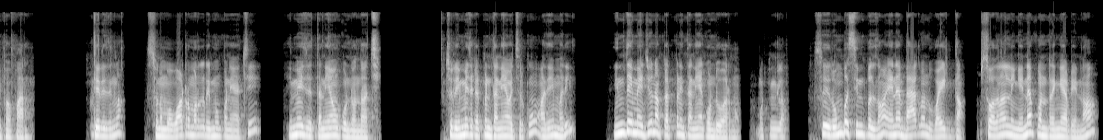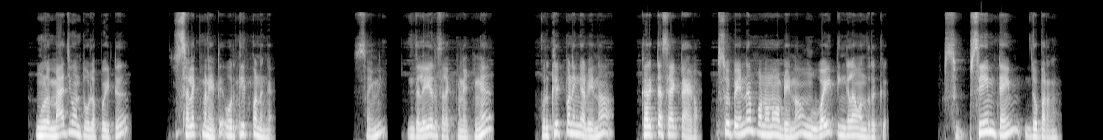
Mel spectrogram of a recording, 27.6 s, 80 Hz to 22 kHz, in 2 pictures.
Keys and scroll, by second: 4.6 ctrl+e, 7.6 ctrl+e, 9.6 ctrl+-, 19.4 ctrl+d.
